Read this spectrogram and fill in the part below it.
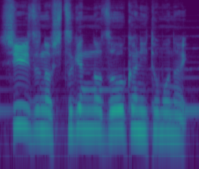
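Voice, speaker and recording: A man's voice: high-pitched, little pitch movement, moderate pace, a bit bright, faint music behind. A man playing a haughty, logical young scientist-knight in an audio drama, lecturing formally with cool self-assurance. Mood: self-assured. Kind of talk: anime-style audio drama acting.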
